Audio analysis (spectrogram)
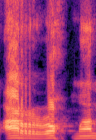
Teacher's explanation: Alif lam syamsiyah kalau didengar seolah-olah tidak ada huruf lam.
